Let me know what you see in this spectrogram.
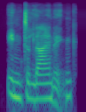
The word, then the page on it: interlining: Indian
